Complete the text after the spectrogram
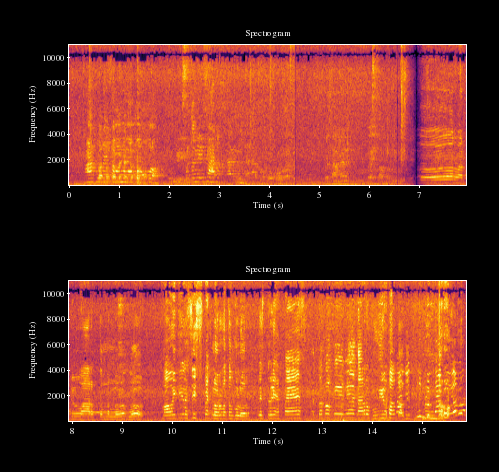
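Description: A middle-aged woman talks close by.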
